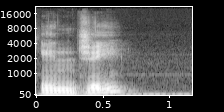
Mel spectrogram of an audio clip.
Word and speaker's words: ng: In the example of the Māori language, this is NG, pronounced as it sounds in the English word singer. If you imagine in your mind saying the S and the ER, but out loudly say the middle portion. So when you say it, you drop the S and the ER, and that is ng.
